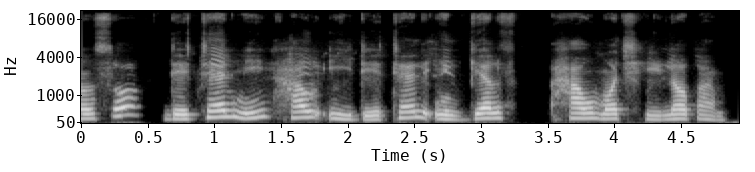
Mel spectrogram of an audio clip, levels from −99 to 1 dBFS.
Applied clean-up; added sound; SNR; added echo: neural mask model Resemble Enhance denoiser.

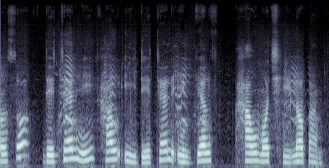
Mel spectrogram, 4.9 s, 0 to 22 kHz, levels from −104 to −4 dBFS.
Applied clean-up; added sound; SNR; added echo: neural mask model RNNoise.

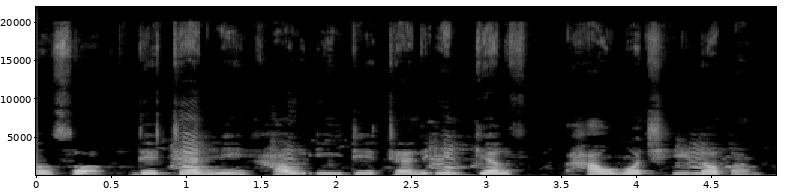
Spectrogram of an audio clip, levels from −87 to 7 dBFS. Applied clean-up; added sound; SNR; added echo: classical method Wiener filter.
